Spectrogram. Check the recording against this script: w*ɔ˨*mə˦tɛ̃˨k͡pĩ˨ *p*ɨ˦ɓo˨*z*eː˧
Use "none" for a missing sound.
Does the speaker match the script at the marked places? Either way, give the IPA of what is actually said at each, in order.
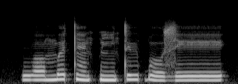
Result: ɔ˨, t, z

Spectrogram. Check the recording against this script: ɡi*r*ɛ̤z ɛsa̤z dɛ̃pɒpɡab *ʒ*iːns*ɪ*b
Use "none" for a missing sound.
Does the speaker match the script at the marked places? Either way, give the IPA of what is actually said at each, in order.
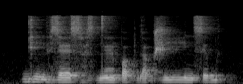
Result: n, ʒ, ɪ

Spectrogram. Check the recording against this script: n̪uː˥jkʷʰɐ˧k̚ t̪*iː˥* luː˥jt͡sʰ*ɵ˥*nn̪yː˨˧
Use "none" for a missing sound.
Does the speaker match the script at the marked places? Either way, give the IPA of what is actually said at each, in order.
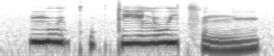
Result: iː˥, ɵ˨˩

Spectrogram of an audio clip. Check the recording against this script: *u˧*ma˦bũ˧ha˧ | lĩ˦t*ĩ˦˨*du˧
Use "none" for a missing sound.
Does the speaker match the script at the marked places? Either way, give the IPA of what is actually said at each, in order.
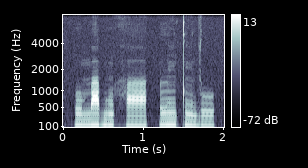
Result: u˧, ĩ˧

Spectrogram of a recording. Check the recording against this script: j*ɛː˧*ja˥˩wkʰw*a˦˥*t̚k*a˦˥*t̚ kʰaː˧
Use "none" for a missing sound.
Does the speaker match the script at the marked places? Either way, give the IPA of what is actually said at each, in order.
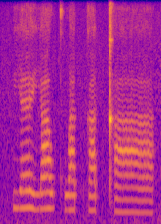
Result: ɛː˥˩, a˦˥, a˦˥

